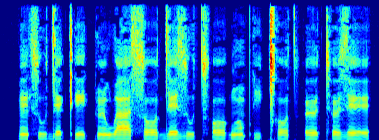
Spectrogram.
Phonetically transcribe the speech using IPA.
ɛ̃ s u d ɛ kʼ e k œ̃ w a s ɔ d ɛ z u t͡sʼ ɔ ɡ ɔ̃ pʼ i ǀʰ ɔ t͡sʼ œ tʰ œ z ɛ

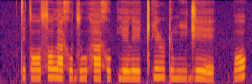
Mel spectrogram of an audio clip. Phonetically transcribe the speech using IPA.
t e t ɔː s ɔ l a x o d͡z uː h aː x o k j e l eː ǁʰ i ɭ u ʈ ɯ m iː d͡ʒ eː | p ɔ

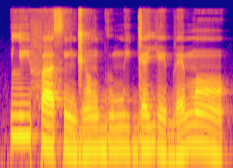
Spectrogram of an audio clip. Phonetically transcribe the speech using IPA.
l i˦ f a˧ s ĩ˨ d͡ʒ ɔ̃˧ ɡ͡b u˧ m i˧ ɡ ɛ˧ j e˨ b ɛ˨˦ m ɔ̃˦˨

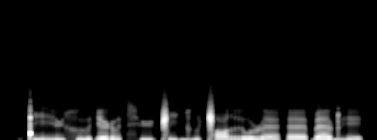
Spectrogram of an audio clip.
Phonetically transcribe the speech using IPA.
ǃ i r y x ɯ ɗ e ɽ ɯ t͡sʰ y ǁ i ɡʱ ɯ ǁ ɑ r o ɭ æ | æ ɓ æ ɖʱ e

